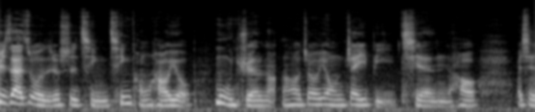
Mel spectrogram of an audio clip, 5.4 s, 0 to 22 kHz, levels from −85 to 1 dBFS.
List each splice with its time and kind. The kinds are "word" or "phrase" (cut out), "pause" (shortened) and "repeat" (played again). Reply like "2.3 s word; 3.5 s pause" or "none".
2.7 s word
